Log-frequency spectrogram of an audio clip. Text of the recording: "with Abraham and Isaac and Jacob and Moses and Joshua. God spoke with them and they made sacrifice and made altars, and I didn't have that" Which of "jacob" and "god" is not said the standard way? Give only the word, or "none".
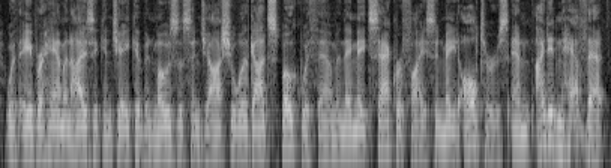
none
